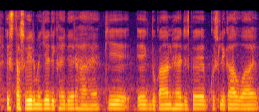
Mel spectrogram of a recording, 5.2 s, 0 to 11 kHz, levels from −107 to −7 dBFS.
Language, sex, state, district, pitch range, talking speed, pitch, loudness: Hindi, male, Uttar Pradesh, Etah, 115-120 Hz, 210 wpm, 115 Hz, -20 LUFS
